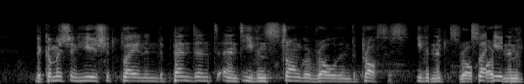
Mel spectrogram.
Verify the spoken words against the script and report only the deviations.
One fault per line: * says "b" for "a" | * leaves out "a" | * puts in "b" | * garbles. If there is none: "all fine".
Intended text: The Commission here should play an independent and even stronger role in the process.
* garbles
